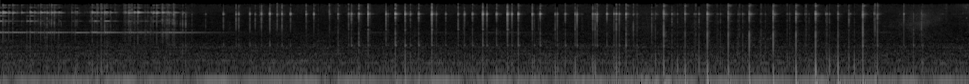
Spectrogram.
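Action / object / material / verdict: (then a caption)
tap / cut crystal wine glass / crystal glass / none. A small, hollow, empty cut-crystal stemmed wine glass is held up and tapped rapidly with fingernails. This produces a dense stream of quick, bright, clicky taps that die away almost at once, over a steady low hum. A faint high ringing tone is heard at the start and fades out after about three seconds.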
